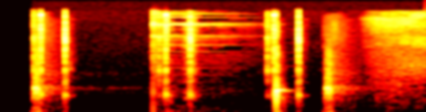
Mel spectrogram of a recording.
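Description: Sound effects of a like-and-subscribe animation: a few short clicks and pops, a brief bell-like ding about a second in, and a whoosh starting near the end.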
